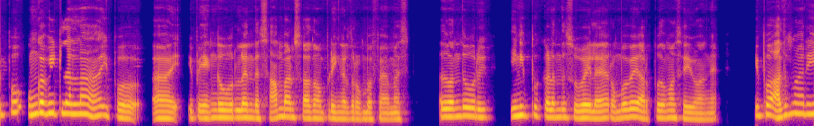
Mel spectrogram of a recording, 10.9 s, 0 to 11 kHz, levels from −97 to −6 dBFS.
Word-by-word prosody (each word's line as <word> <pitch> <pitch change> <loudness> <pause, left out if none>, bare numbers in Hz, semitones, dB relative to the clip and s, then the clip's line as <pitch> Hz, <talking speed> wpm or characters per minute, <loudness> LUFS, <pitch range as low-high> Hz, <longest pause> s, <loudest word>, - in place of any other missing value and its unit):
இப்போ 220 +6 -3 0.2
உங்க 230 +4 +6
வீட்லல்லாம் 225 -4 +3 0.2
இப்போ 155 -3 -3 0.5
அ - - +2 0.4
இப்ப 140 +2 -9
எங்க 150 +2 0
ஊர்ல 150 +1 +2
இந்த 140 -1 -1
சாம்பார் 160 +5 0
சாதம் 135 0 0
அப்படிங்கிறது 130 -1 -3
ரொம்ப 125 +1 -3
ஃபேமஸ் 125 0 -5 0.5
அது 165 +1 +2
வந்து 175 +2 -1
ஒரு 160 -2 +1 0.4
இனிப்பு 190 +1 +1
கலந்த 160 -1 +1
சுவையில 140 -1 +3 0.2
ரொம்பவே 155 +5 +1
அற்புதமா 145 +2 -2
செய்வாங்க. 120 -2 -2 0.6
இப்போ 200 +3 -1
அது 200 +7 -1
மாரி. 225 -1 0
150 Hz, 145 wpm, -19 LUFS, 135-190 Hz, 0.6 s, உங்க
